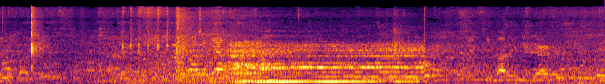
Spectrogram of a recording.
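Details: One of a group of giant cattle: a loud, sustained low moo of about two seconds swells in the middle, with people talking and negotiating around it in a busy livestock setting.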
